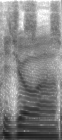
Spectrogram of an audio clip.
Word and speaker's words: Feijoa: Feijoa.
